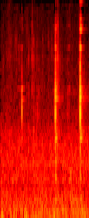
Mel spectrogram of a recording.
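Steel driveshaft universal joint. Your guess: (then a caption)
Loose. A worn, loose steel driveshaft universal joint on a Toyota Tacoma is worked by hand, giving three short, sharp metallic clicks, the last one loudest, over a quiet background. The knocking play shows the joint is worn and due to be replaced with an OEM part.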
